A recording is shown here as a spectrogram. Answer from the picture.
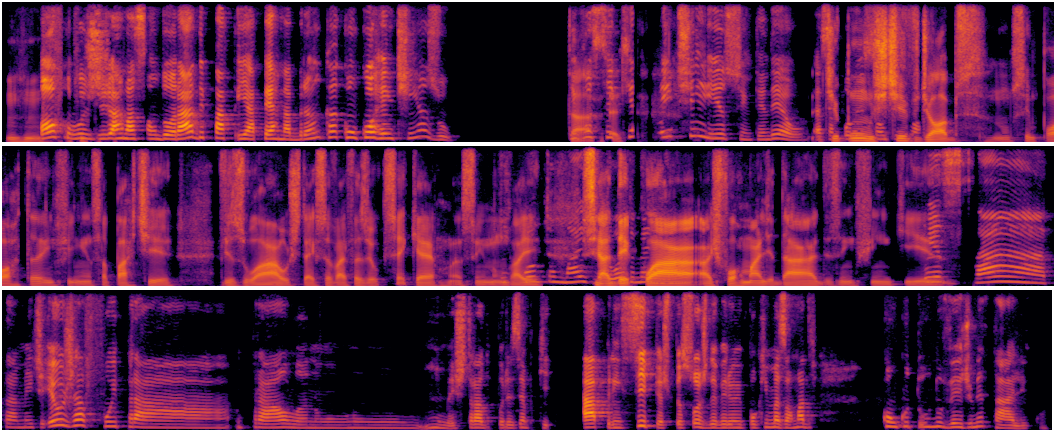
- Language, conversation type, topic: Portuguese, advice, Como posso escolher meu estilo sem me sentir pressionado pelas expectativas sociais?
- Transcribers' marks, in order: chuckle; tapping; unintelligible speech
